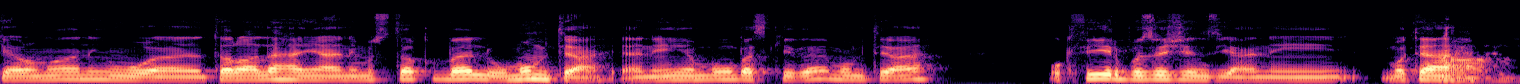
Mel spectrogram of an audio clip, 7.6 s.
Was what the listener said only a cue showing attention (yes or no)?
yes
